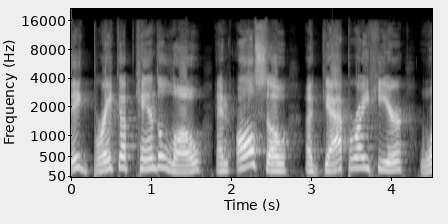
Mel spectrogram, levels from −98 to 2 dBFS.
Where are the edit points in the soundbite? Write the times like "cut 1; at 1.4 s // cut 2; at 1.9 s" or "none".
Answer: cut 1; at 1.7 s

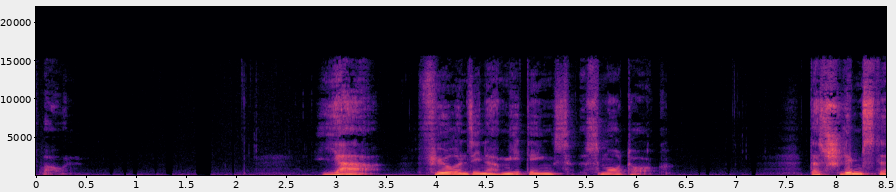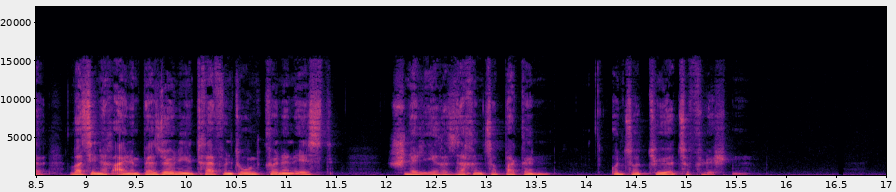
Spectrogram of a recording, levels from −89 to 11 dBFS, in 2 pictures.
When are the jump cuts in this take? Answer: none

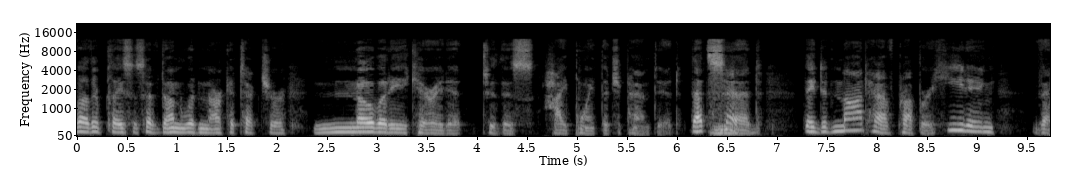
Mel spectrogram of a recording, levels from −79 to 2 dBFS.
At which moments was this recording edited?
cut 1; at 6.1 s

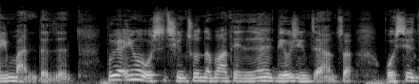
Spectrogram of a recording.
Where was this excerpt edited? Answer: cut 1; at 1.0 s

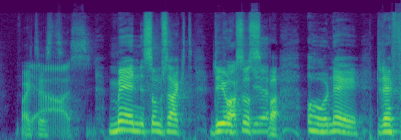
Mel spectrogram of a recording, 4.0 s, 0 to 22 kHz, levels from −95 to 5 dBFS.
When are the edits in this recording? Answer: cut 1; at 1.0 s // cut 2; at 2.7 s

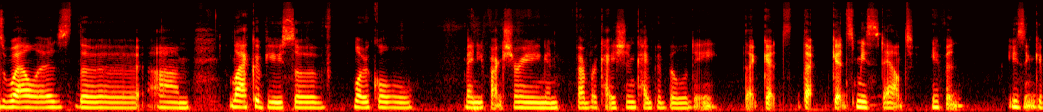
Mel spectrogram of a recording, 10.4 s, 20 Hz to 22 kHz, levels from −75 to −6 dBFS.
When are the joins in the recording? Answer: cut 1; at 7.4 s

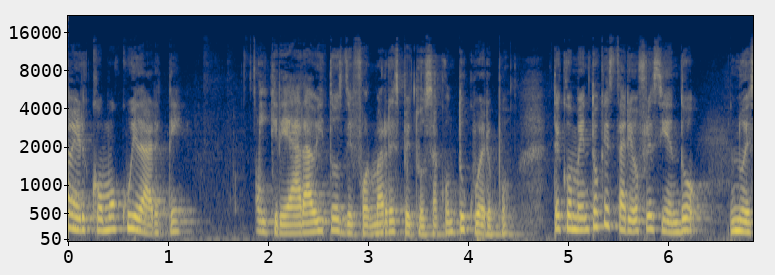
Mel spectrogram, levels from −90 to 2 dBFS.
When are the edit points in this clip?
none

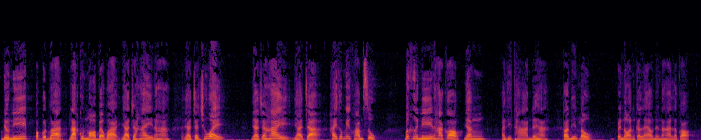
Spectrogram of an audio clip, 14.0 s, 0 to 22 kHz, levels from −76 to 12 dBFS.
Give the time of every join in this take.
cut 1; at 1.3 s // cut 2; at 9.2 s

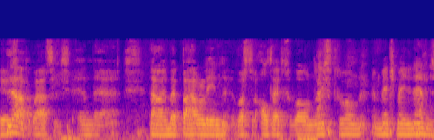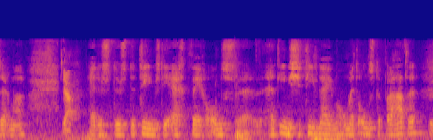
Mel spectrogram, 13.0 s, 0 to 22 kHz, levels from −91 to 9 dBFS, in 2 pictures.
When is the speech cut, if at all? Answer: cut 1; at 4.7 s // cut 2; at 7.4 s

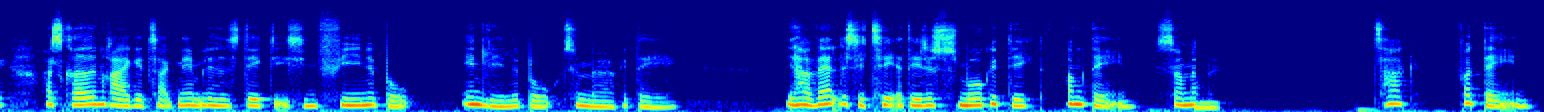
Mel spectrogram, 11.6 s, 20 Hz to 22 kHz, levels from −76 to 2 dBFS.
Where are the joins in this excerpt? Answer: cut 1; at 9.0 s

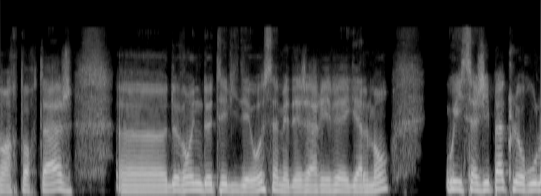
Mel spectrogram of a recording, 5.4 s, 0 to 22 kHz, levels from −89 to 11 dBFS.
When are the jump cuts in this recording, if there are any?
cut 1; at 4.3 s

